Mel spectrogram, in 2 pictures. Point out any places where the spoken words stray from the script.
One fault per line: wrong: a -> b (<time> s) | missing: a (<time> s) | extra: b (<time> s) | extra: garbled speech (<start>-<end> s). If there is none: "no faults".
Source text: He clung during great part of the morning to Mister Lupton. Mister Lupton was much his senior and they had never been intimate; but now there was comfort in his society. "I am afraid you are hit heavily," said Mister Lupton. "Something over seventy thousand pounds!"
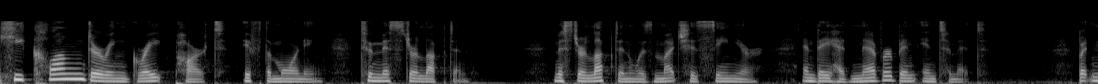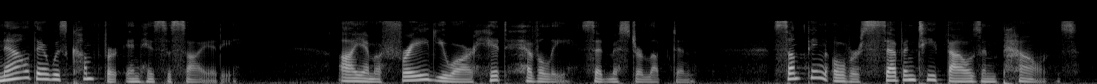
wrong: of -> if (2.4 s)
